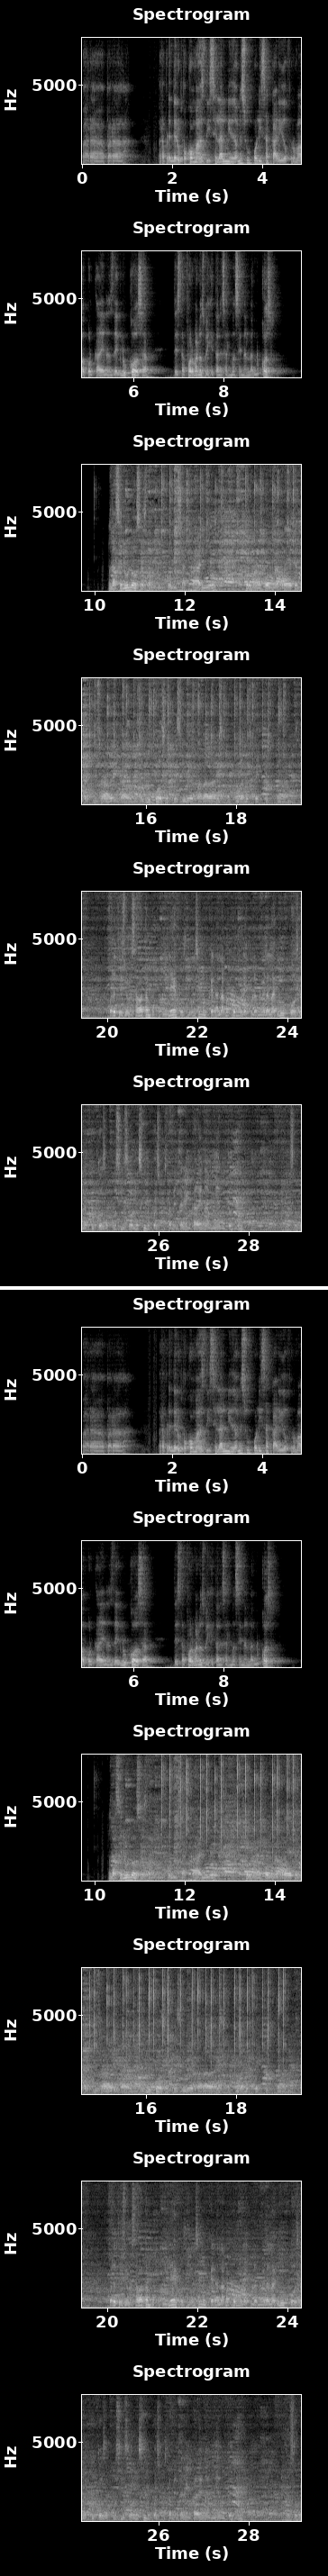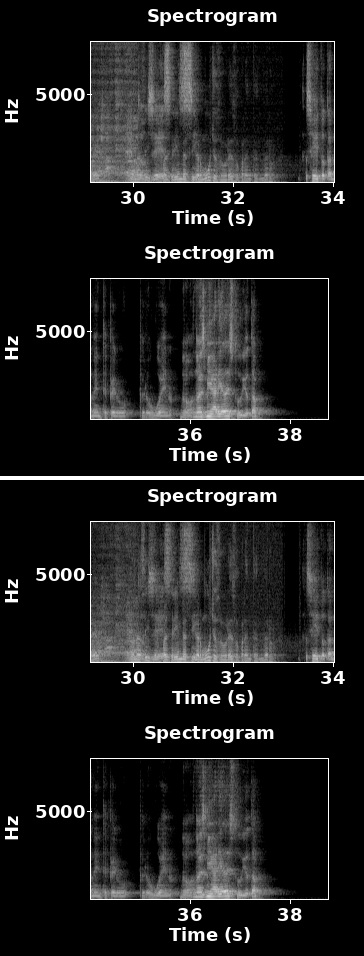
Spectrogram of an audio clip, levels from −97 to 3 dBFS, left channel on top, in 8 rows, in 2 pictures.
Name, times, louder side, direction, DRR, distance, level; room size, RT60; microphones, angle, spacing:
voice 1, 0.0-1.0 1.7-6.3 6.9-9.1 10.3-13.0 13.4-17.7 18.0-19.3 20.0-28.2 29.8-31.3 33.5-34.7 35.0-37.4, left 1 dB, 25° left, 0.8 m, -31 dB
sound 1, 10.4-30.1, left 1 dB, 45° left, 2.0 m, -35 dB
sound 2, 11.5-19.4, right 7 dB, 50° right, 0.9 m, -35 dB
voice 2, 28.7-29.4 29.9-32.8, right 3 dB, 65° right, 0.6 m, -34 dB
20.5 x 8.5 x 2.6 m
head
